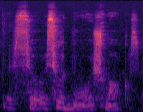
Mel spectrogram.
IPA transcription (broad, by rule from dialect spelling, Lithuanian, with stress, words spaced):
sʲʊ ˈsʲuːt ˈbʊʋɐʊ ɪʃˈmoːkʊs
